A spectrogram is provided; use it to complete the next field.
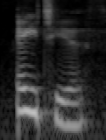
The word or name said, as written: eightieth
